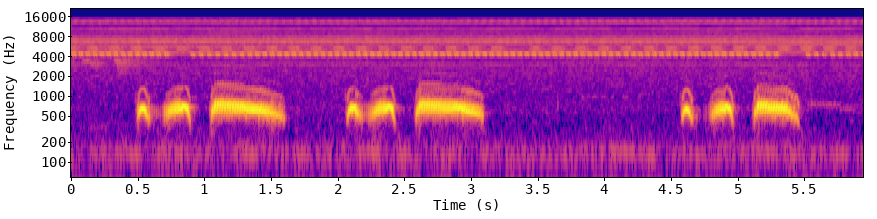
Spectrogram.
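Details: Spotted dove singing from a perch in the afternoon, used as a lure for wild doves: three phrases of two short clipped notes and a long, deep, mellow coo, about two seconds apart, over a steady high electronic whine.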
